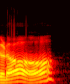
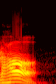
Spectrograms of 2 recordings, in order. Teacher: दोनों सघोष हैं, लेकिन ड़ अल्प प्राण है और ढ़ महाप्राण है।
